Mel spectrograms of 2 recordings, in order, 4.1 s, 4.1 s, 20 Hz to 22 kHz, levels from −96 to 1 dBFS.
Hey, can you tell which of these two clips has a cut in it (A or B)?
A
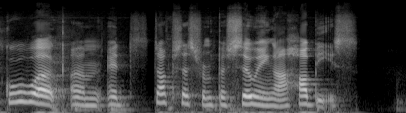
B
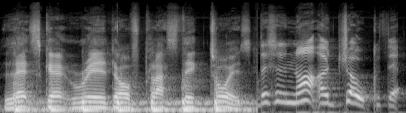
B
